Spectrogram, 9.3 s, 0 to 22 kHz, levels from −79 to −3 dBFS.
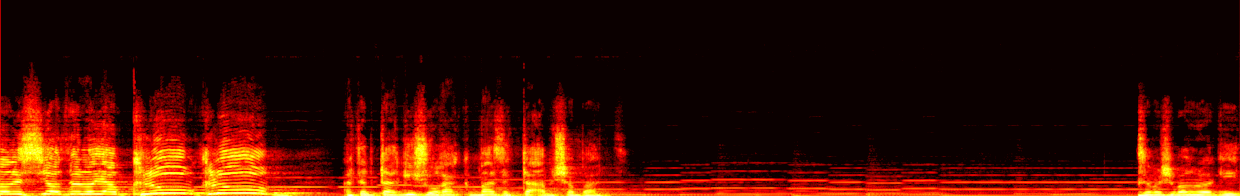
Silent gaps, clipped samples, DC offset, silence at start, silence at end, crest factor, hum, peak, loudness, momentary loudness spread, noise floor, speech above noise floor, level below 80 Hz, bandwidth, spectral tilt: none; under 0.1%; under 0.1%; 0 s; 0 s; 14 dB; none; 0 dBFS; -12 LUFS; 9 LU; -38 dBFS; 26 dB; -50 dBFS; 11 kHz; -5 dB/octave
